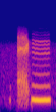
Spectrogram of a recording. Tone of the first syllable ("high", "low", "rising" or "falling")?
high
